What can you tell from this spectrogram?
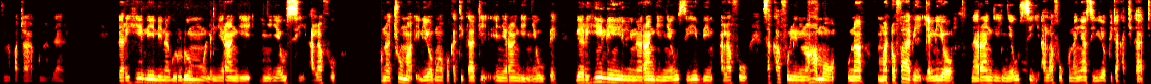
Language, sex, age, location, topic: Swahili, male, 50+, Kisumu, finance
